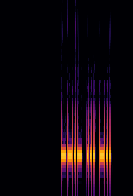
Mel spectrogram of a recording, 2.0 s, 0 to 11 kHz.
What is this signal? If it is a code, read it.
Morse code, heard as a keyed tone, about 48 wpm, 700 Hz. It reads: QSD
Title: Q-Codes Repeated 3x 50wpm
